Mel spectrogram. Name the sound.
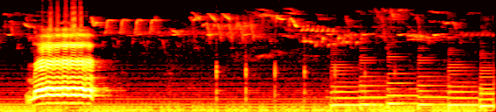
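sheep bleating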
